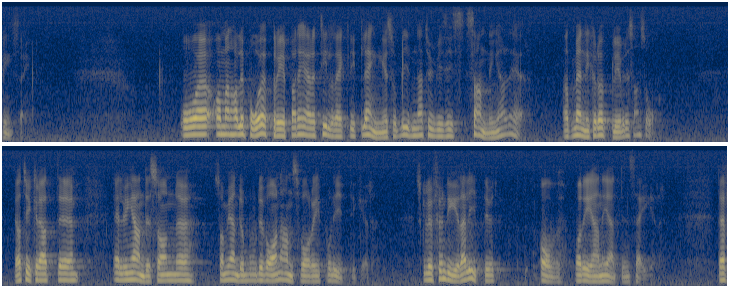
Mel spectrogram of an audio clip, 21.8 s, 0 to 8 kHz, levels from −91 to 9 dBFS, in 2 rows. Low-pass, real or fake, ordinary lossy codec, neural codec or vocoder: 7.2 kHz; real; none; none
